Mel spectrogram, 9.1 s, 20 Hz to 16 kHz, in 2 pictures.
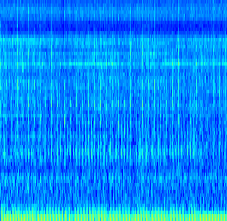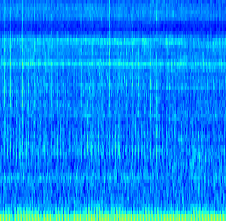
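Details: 1972 Yamaha XS2 650 twin with about 10,000 miles idles with a steady, even knock about three times a second on the center stand but not on the sidestand; cam chain tightened (marginally better), valves adjusted to spec.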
